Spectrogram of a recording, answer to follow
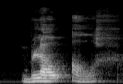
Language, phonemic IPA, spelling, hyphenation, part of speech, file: Dutch, /ˈblɑu̯.ɑlx/, blauwalg, blauw‧alg, noun, Nl-blauwalg.ogg
- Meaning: blue-green alga, member of the Cyanobacteria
